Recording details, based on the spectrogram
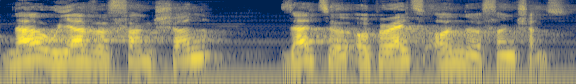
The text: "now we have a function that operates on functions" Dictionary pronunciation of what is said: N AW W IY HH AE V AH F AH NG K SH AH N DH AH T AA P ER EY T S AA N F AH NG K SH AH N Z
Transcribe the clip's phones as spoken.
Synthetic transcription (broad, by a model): N AW W IY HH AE V AH F AH NG K SH AH N DH AH T AA P ER EY T S AA N F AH NG K SH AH N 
